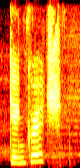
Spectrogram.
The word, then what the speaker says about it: Gingrich: Gingrich? Is that how you say it? Yeah, that's right.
